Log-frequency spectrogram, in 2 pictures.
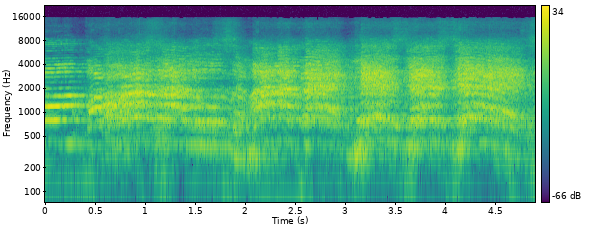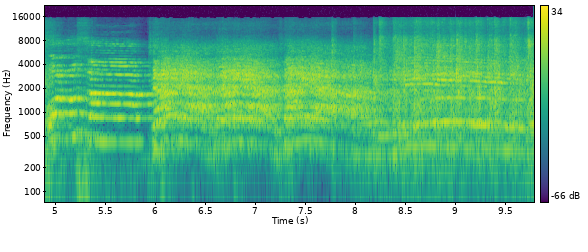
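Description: A large group of women chanting a rhythmic cheer in unison, with a long held note a little after halfway.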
